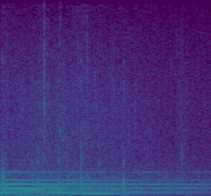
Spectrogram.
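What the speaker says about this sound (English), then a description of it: "Miss Sway, you were the one who got caught in the rain." Dense, even patter of rain falling in the game Infinity Nikki, steady and moderately loud throughout with a soft musical drone beneath, no talking.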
